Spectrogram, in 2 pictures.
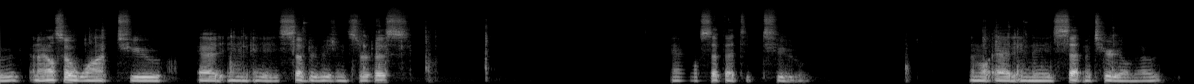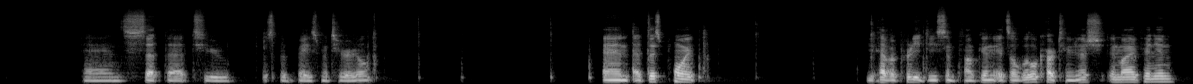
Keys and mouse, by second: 0.1-7.1 middle drag, 0.8 shift+a, 7.1-11.8 drag, 9.2 shift+a, 11.8-12.4 middle drag, 12.4-23.8 drag.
